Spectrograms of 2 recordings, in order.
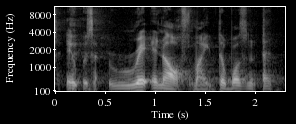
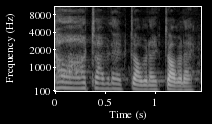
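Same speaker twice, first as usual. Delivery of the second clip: higher, softer put-on woman's voice; imitated fussing girlfriend; 8 semitones higher, 6 dB quieter than usual. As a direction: repeat the name in high, mock concern. Girlfriend rushing in, voiced in story.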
